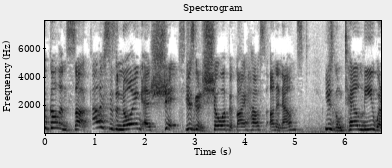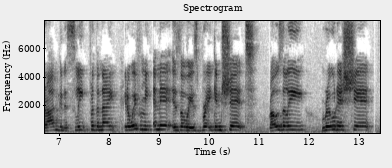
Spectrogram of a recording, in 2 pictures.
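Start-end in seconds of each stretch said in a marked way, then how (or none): none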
